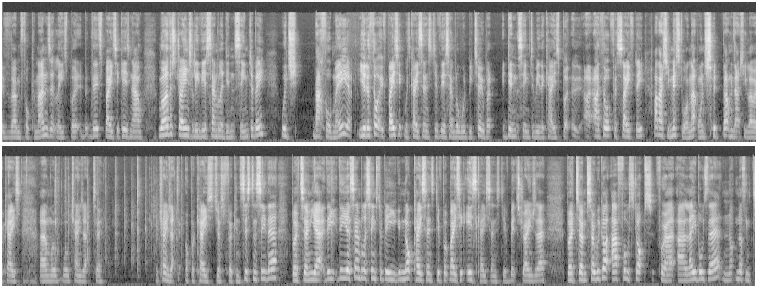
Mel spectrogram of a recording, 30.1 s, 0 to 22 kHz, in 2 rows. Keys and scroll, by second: 16.1-17.5 typing, 18.1 alt+f, 18.2 Down, 18.4 Down, 18.5 Down, 19.0 Up, 21.5 alt+Tab.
